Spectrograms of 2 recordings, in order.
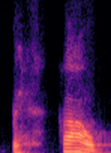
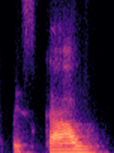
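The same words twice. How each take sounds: First: The s sounds like a soft breathy h. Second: The d sound is dropped in quick speech. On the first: "debilitamiento de ese como una J suave" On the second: "dicen en el habla rápida pescado"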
